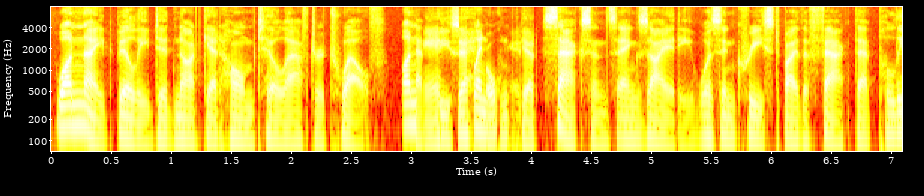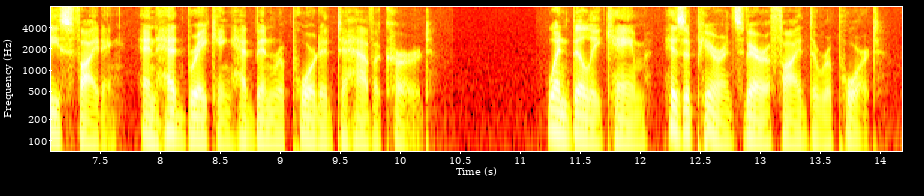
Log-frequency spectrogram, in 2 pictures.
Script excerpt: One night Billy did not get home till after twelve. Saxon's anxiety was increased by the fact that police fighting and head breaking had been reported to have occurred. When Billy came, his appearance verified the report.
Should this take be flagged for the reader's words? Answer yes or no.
yes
